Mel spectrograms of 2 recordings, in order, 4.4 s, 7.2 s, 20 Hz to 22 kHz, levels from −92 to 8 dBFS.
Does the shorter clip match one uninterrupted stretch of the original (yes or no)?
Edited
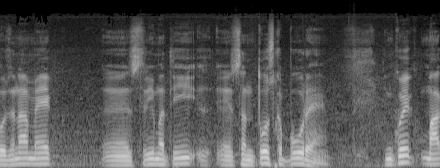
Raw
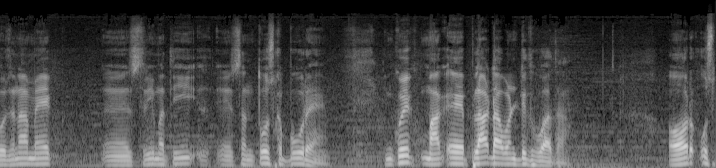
yes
